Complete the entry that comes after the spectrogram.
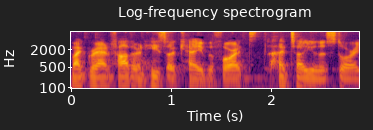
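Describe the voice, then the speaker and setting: Over music in the background, a man with an Australian accent talks at a fairly quick pace. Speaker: comedian, screenwriter and podcast host. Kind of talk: interview answer. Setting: remote call on holiday, no podcast equipment.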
